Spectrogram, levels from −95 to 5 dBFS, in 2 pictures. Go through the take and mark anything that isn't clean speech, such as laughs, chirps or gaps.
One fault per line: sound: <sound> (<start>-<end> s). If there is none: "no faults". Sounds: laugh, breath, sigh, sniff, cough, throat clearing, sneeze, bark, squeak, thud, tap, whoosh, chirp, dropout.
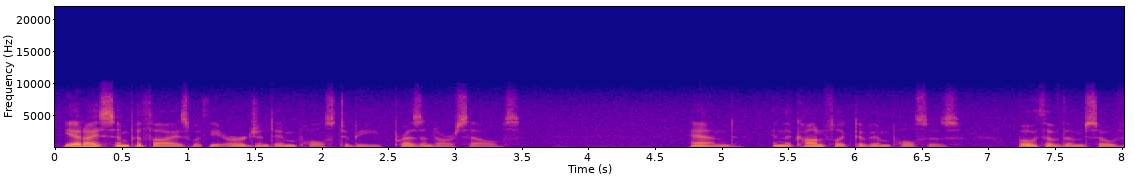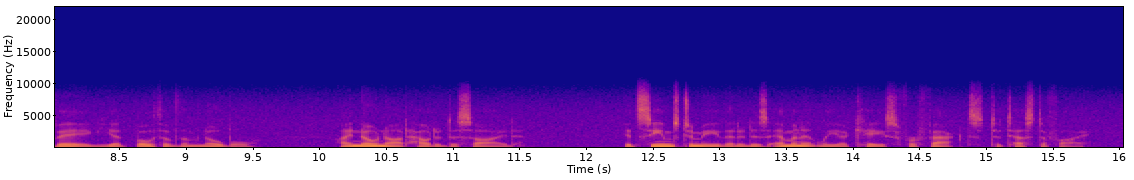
no faults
